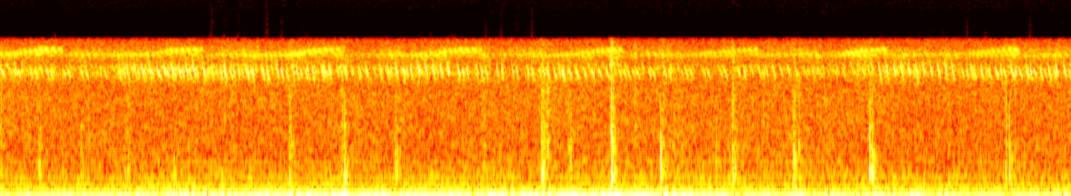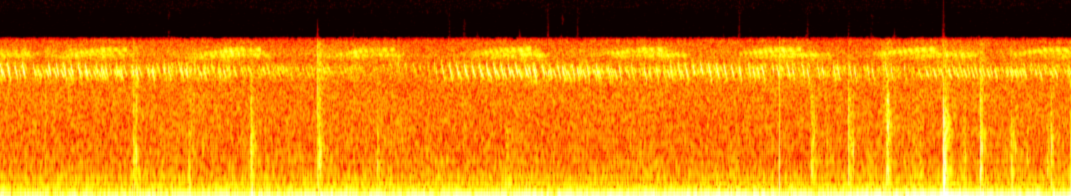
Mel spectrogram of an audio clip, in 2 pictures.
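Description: A man's footsteps tap on hard ground.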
